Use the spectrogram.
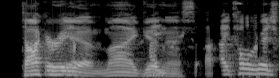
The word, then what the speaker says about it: taqueria: Taqueria. My goodness. I told Ridge 5 times before we started how to pronounce more it.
